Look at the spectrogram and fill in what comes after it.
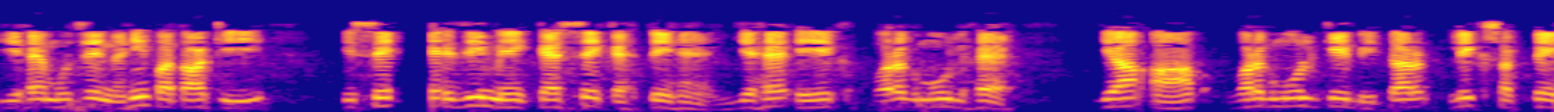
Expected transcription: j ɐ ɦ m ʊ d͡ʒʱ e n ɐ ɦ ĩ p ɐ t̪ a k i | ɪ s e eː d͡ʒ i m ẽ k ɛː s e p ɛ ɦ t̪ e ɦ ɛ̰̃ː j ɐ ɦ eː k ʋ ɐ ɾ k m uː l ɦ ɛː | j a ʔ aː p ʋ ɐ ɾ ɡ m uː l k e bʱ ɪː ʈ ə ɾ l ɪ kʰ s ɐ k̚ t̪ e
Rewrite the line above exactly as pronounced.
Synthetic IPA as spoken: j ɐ ɦ m ʊ d͡ʒʱ e n ɐ ɦ ĩ p ɐ t̪ a k i | ɪ s e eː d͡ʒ i m ẽ k ɛː s e k ɛ ɦ t̪ e ɦ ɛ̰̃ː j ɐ ɦ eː k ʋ ɐ ɾ ɡ m uː l ɦ ɛː | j a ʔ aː p ʋ ɐ ɾ ɡ m uː l k e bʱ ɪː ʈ ə ɾ l ɪ kʰ s ɐ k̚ t̪ e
